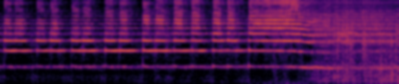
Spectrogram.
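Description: A train horn blows in short repeated toots, then holds and drops in pitch.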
